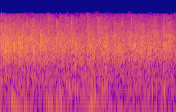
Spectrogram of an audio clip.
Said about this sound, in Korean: Alright, 우리 한번 한옥고등부 힙합팀 다시 한번 박수합니다.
